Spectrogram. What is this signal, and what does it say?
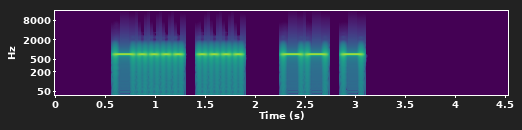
Morse code, heard as a keyed tone, about 20 wpm, 700 Hz. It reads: 6H MT
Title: Winter Field Day Exchanges Encore 20wpm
